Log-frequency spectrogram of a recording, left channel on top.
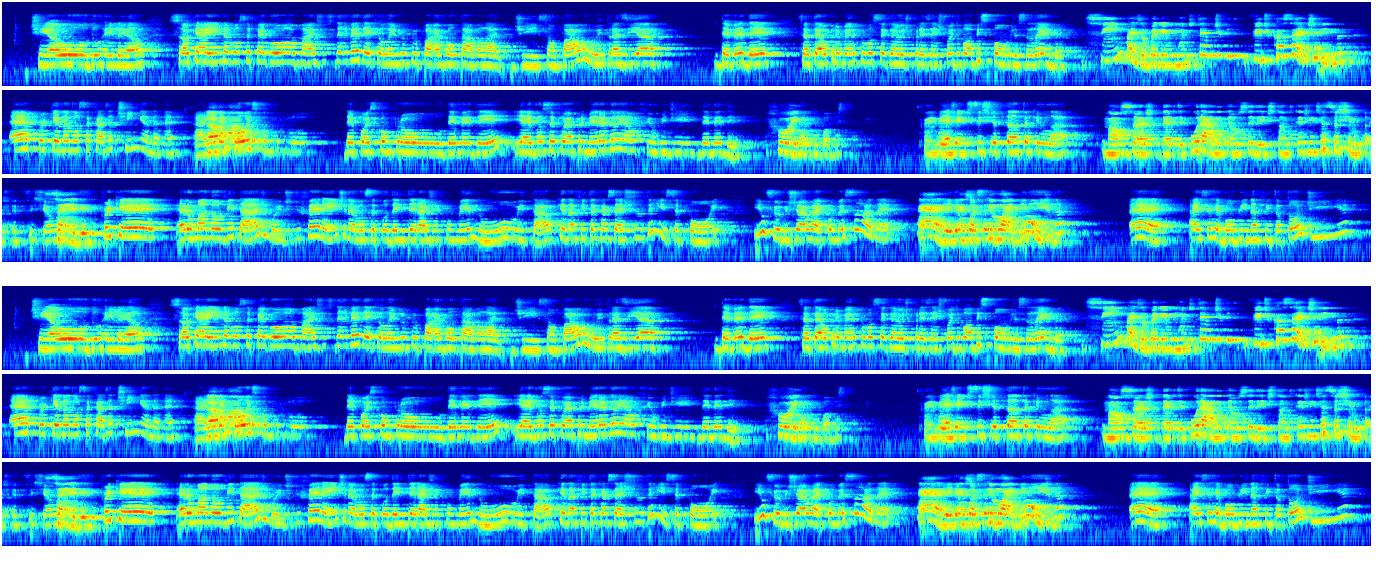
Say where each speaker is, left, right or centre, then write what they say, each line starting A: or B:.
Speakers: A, on the left; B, on the left.
A: Tinha o do Rei Leão, só que ainda você pegou mais os DVD, que eu lembro que o pai voltava lá de São Paulo e trazia DVD. Se até o primeiro que você ganhou de presente foi do Bob Esponja, você lembra?
B: Sim, mas eu peguei muito tempo de vi- videocassete ainda.
A: É, porque na nossa casa tinha, né? Aí
B: Aham,
A: depois comprou, depois comprou o DVD e aí você foi a primeira a ganhar o filme de DVD,
B: foi.
A: que era do Bob Esponja.
B: Foi mesmo.
A: E a gente assistia tanto aquilo lá.
B: Nossa, eu acho que deve ter furado até o CD de tanto que a gente
A: <laughs>
B: assistiu.
A: A gente assistia
B: Sério.
A: muito. Porque era uma novidade muito diferente, né? Você poder interagir com o menu e tal. Porque na fita cassete não tem isso. Você põe e o filme já vai começar, né?
B: É,
A: E aí depois
B: é só aquilo
A: você rebobina.
B: lá e pronto.
A: É. Aí você rebobina a fita todinha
